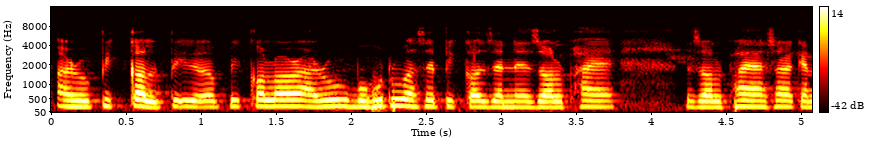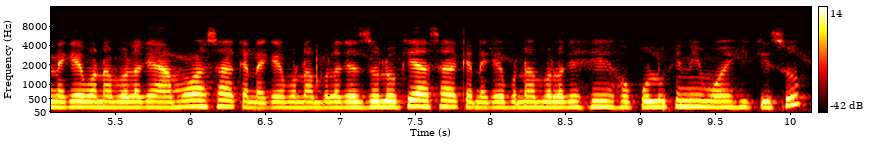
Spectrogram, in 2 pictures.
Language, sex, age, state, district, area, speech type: Assamese, female, 30-45, Assam, Lakhimpur, rural, spontaneous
